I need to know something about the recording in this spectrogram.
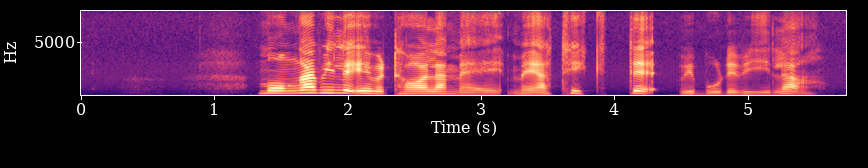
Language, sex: Swedish, female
